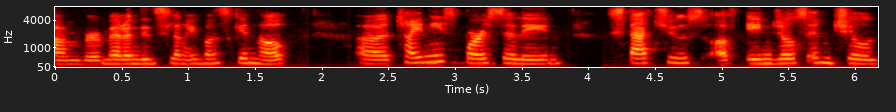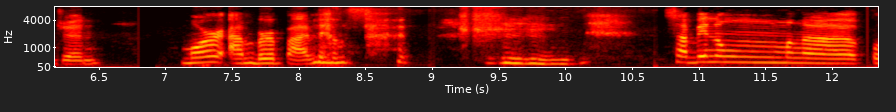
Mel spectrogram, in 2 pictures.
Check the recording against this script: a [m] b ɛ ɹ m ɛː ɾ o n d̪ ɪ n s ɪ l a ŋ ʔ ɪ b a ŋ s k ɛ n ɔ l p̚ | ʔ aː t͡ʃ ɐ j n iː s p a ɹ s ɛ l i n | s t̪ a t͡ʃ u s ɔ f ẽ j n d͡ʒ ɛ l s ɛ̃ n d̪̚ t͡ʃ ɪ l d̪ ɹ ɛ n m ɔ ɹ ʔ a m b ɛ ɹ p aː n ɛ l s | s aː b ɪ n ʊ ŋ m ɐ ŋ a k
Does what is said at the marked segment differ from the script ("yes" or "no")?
no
